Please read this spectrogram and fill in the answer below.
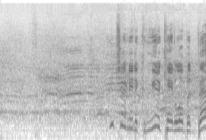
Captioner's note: fans cheering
